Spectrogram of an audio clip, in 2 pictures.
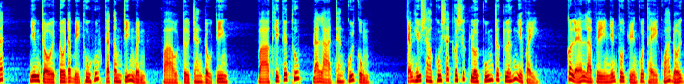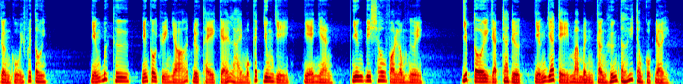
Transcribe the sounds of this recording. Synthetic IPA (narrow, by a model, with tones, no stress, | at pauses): a˦˥k̟̚ | ɲɨ˧ŋzo˨˩jt̪o˧jɗa̰ː˧˥ɓḭ˧˨t̪ʰu˧ɦu˦˥k͡p̚kaː˧˩t̪ə˧mt͡ɕi˨˦mï˨˩ŋ̟ | vaː˨˩wt̪ɨ̰˨˩t͡ɕaː˧ŋɗə˨˩wt̪i˧ən | vaː˨˩xi˧ke˦˥t̚t̪ʰʊ˦˥k͡p̚ɗa̰ː˧˥laː˨˩t͡ɕaː˧ŋku˨˦əjkʊ˨˩ŋ͡m | t͡ɕa˧˩ŋɦḭ˧˩əwsaː˧wku˧˨˦əŋsa˦˥j̟̚kɔ˨˦sɨ˦˥k̚lo˧jku˨˦əŋzə˦˥t̚ləː˨˦nɲɨ˧və̰˧˨j | kɔ˨˦lɛ̰˧˥laː˨˩vi˨˩ɲɨ̰˧˥ŋkə˧wt͡ɕwḭ˧˨ənku˧˩ət̪ʰə˨˩jkwaː˨˦ɗo̰˧˩jɣə˨˩nɣṵ˧˩əjvəː˨˦jt̪o˧j | ɲɨ̰˧˥ŋɓɨ˦˥k̚t̪ʰɨ˧ | ɲɨ̰˧˥ŋkə˧wt͡ɕwḭ˧˨ənɲɔ̰˧˥ɗɨ˨˩ək̚t̪ʰə˨˩jke˧˩la̰ː˧˨jmo˨˩t̚ka˦˥jk̟̚zʊ˧ŋ͡mzḭ˧˨ | ɲɛ̰˧˨ɲaː˨˩ŋ | ɲɨ˧ŋɗi˧sə˧wvaː˨˩wlə˨˩wŋ͡mŋɨ˨˩əj | zu˦˥p̚t̪o˧jɣa˨˩jt̚zaː˧ɗɨ˨˩ək̚ | ɲɨ̰˧˥ŋzaː˨˦t͡ɕḭ˧˨maː˨˩mï˨˩ŋ̟kə˨˩nhɨ˨˦əŋt̪əː˨˦jt͡ɕɔ˧wŋ͡mku˨˩ək̚ɗəː˨˩j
